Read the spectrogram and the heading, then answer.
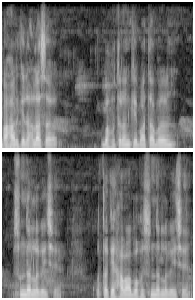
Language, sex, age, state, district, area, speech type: Maithili, male, 30-45, Bihar, Muzaffarpur, urban, spontaneous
